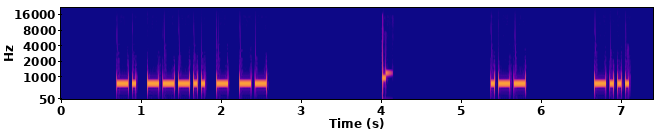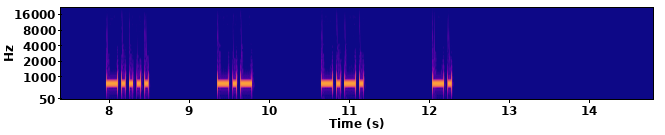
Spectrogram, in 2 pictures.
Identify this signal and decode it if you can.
Morse code, heard as a keyed tone, about 25 wpm, spaced as for 11 wpm, 700 Hz. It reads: N8TM WB6KCN
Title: USA Call Signs - 6x Character Spacing - 25wpm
